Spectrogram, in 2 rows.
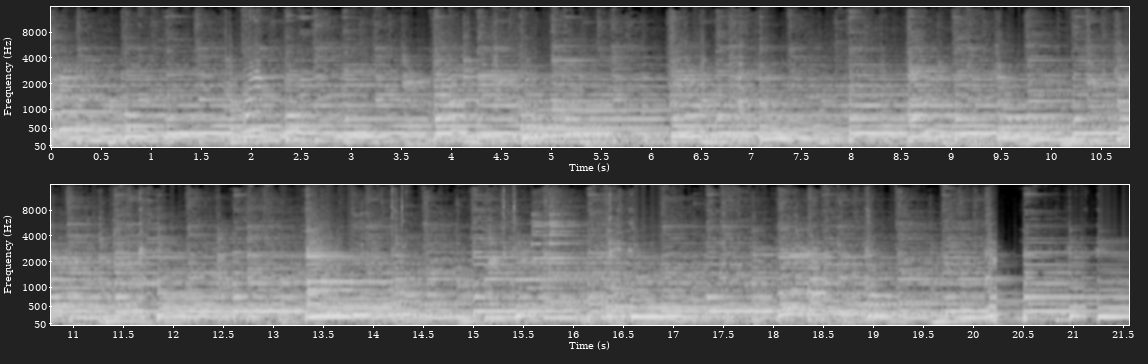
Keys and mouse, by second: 0.4 click, 1.2 ctrl+a, 1.9 o, 5.8-9.4 drag, 9.4-13.4 drag, 13.4 Right, 14.5 click, 17.3-19.5 typing, 19.9 ctrl+a.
